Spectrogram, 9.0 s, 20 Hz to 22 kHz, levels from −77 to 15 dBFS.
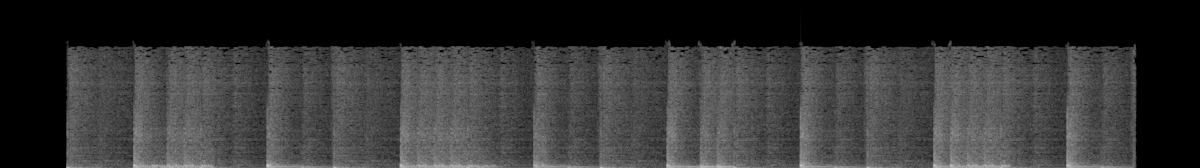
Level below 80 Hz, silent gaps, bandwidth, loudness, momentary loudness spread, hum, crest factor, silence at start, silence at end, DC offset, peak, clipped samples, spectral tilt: -34 dBFS; none; 16.5 kHz; -22 LUFS; 13 LU; none; 22 dB; 0.5 s; 0.5 s; under 0.1%; 0 dBFS; under 0.1%; -4 dB/octave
